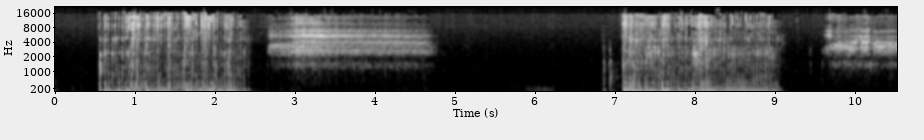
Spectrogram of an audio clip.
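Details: Loud, deep, rattling snores on each breath in with softer whistling breaths out, much like a human snoring; a dog snoring.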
